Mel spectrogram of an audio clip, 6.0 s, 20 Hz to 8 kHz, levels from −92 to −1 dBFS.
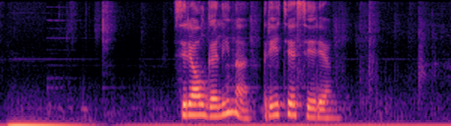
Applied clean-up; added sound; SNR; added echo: neural separator model SepFormer DNS4.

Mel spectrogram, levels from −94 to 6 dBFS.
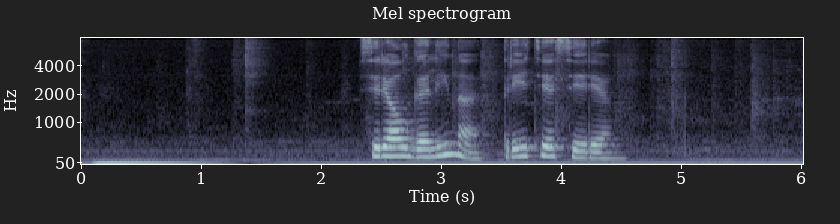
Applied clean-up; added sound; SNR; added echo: none; none; none; none.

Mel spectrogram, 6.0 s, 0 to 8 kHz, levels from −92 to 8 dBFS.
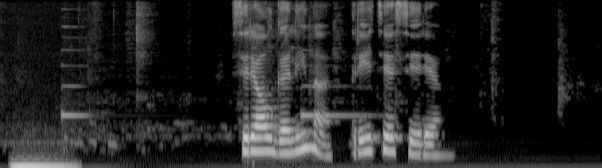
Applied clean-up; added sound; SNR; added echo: classical method spectral subtraction.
